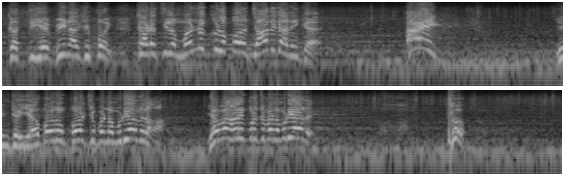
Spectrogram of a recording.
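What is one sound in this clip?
A middle-aged man shouts angrily nearby.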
